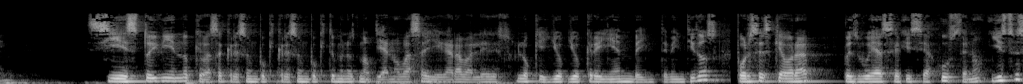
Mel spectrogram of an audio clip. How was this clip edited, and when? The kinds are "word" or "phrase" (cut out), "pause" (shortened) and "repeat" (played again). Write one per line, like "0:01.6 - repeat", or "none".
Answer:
0:02.8 - repeat
0:03.8 - word
0:05.7 - repeat
0:07.3 - pause
0:09.0 - word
